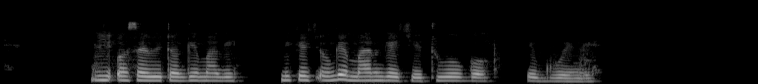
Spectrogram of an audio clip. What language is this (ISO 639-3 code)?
luo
